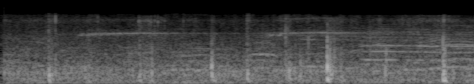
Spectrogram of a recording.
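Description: Open-air cricket ground ambience picked up by the field microphones: a low steady hiss of a sparse crowd, with a few faint high calls and several light, scattered knocks.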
